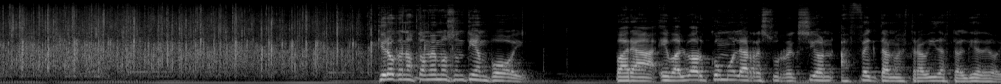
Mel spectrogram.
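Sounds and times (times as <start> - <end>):
audience applause: 0.0 - 4.0
speech: 3.8 - 5.4, 6.2 - 9.9.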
